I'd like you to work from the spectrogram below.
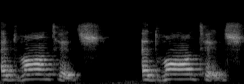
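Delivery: British accent, British pronunciation of "advantage". Showing how british speakers say the word: british pronunciation of advantage. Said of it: "but in British accent, they say".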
